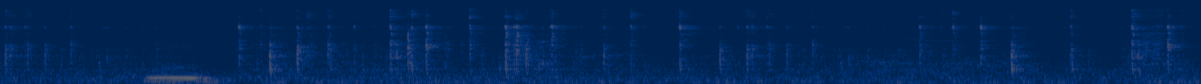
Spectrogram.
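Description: Chopsticks clicking and tapping irregularly against a metal camping pot and bowl while noodles are being eaten, with a short hummed "mm" just before a second in.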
